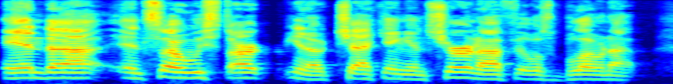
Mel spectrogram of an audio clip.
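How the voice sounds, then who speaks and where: Higher-voiced man telling long anecdotes. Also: a little fast, a bit bright, dry recording, clean studio sound. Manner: rambling, anecdotal, restarts sentences; emphatic, confident declarations. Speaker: podcast guest. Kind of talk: conversational interview storytelling.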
